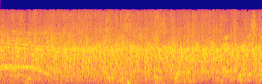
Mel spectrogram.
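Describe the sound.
An audience applauds a pastor after his talk, with dense, loud clapping sustained throughout and cheering voices mixed in.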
